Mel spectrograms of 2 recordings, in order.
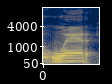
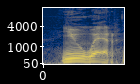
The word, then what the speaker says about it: were: No se pronuncia you were, no se pronuncia así, W-E-R-E. Se pronuncia, atentos, es were. You were here, you were. Es simplemente el sonido W y la R, were. You were here, were. Con la R muy fuerte, así, you were here. Es casi un diptongo prácticamente, la misma sílaba.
